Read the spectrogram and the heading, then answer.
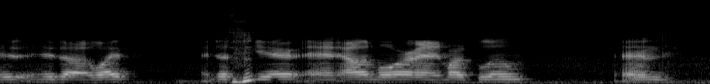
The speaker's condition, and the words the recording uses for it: Brain injury. So yeah, it affects my speech, my balance, and people think I'm drunk.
